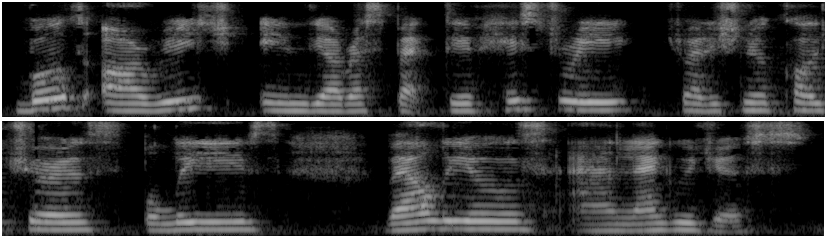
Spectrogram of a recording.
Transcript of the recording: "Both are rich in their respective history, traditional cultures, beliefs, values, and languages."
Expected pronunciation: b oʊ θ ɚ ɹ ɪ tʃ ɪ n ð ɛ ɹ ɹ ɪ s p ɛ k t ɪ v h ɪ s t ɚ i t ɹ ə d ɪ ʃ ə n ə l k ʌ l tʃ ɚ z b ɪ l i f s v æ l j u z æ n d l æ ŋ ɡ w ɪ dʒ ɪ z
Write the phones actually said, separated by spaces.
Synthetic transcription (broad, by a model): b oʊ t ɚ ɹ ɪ tʃ ɪ n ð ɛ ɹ ɹ ɪ s p ɛ k t ɪ v h ɪ s t ɚ i t ɹ ə d ɪ ʃ ə n ə l k ʌ l tʃ ɚ z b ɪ l i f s v æ l j u z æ n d l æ ŋ ɡ w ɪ dʒ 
